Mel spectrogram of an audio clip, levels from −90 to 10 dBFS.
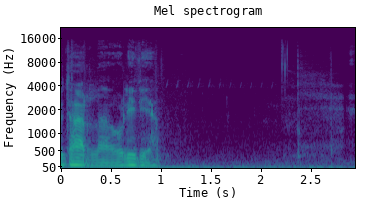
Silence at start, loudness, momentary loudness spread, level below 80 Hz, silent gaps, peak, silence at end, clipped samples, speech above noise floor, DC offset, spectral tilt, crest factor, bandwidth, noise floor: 0 s; -36 LUFS; 25 LU; -52 dBFS; none; -16 dBFS; 0 s; under 0.1%; 22 dB; under 0.1%; -6.5 dB/octave; 22 dB; 15.5 kHz; -56 dBFS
